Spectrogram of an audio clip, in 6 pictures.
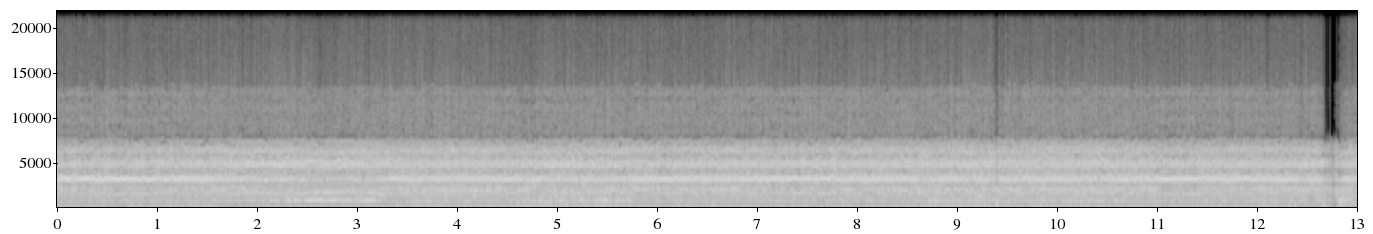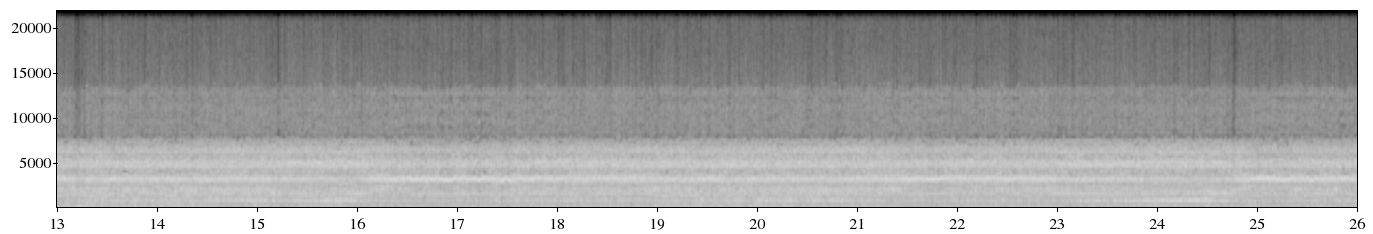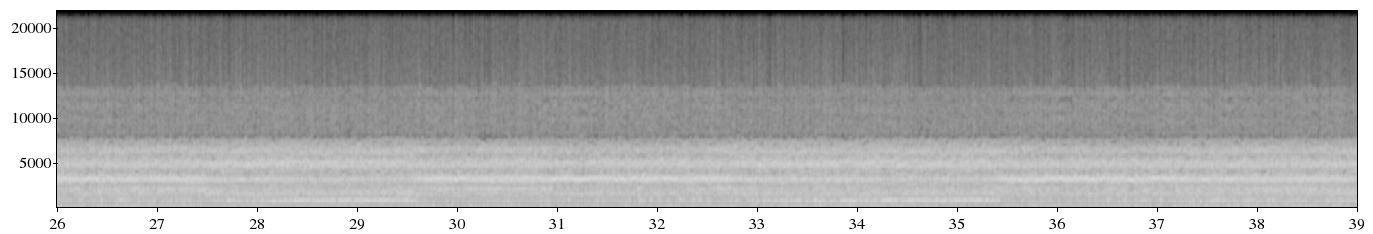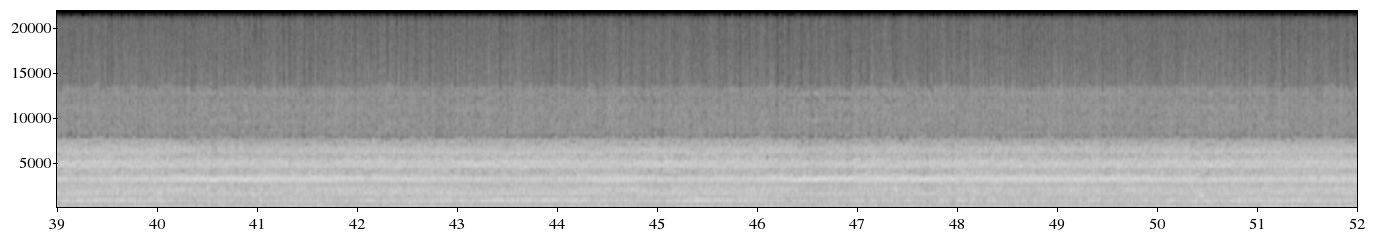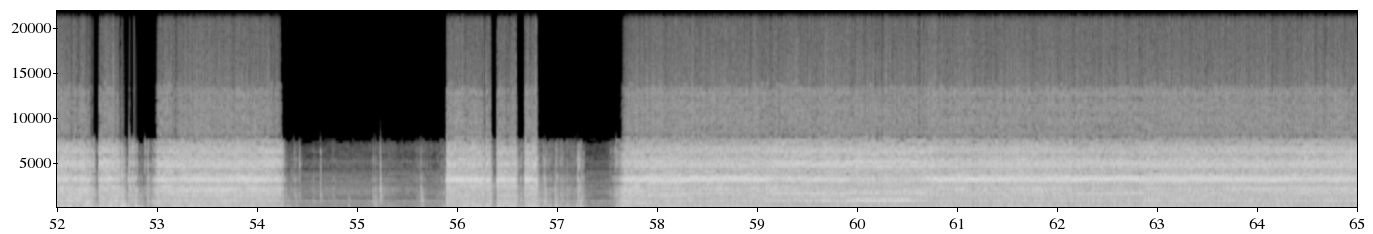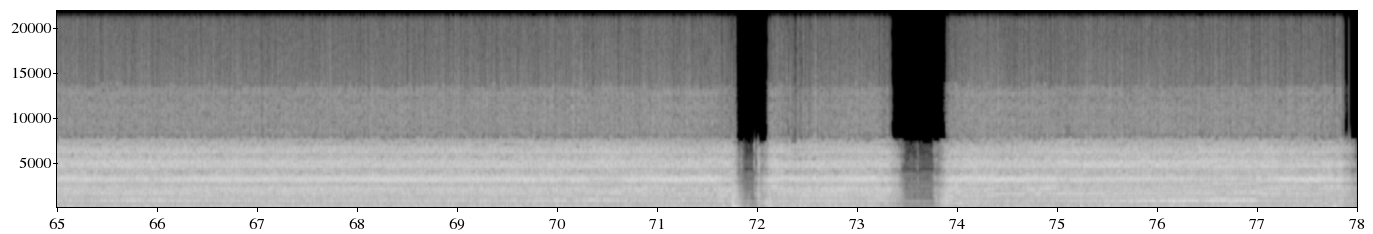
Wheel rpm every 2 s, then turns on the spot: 220, 220, 230, 230, 230, 230, 180, 220, 210, 220, 230, 220, 220, 230, 230, 220, 220, 230, 220, 230, 220, 230, 230, 220, 230, 230, 140, 40, 30, 190, 220, 220, 230, 230, 230, 200, 110, 170, 200.
54-56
